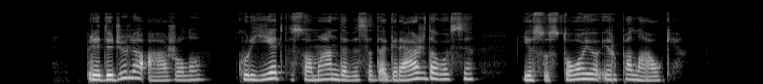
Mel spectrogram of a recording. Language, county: Lithuanian, Kaunas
